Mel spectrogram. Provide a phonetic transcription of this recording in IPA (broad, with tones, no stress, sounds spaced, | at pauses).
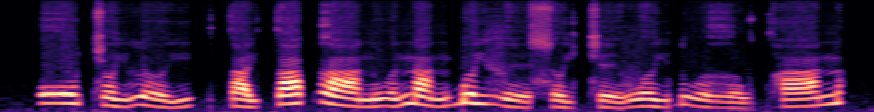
ɣ o˧ c ə˨˩˦ j l ə˨˩˦ j | t̪ a˨˩˨ j t̪ aː˦˥ k̚ ɣ aː˨˩ n u˨˩˦ ə̯ n a˨˩˦ n ɓ ə˧ j v e˨˩˦ s ə˨˩˦ j c e˨˩˦ v ə˨˩˦ j ɗ u˨˩ ə̯ ɣ ə˨˩ w t̪ʰ a˧˥ n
